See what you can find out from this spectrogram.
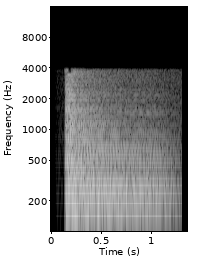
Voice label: shocked; animal crossing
